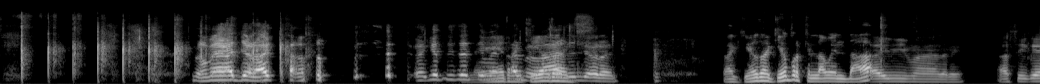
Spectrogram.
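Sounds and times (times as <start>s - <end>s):
single pair of hands clapping: 0.0s - 3.3s, 8.7s - 9.1s
speech: 1.9s - 3.4s, 4.2s - 10.4s
laughter: 2.0s - 5.9s.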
